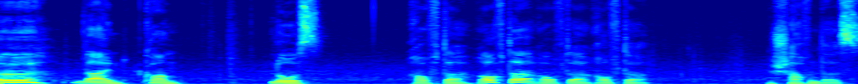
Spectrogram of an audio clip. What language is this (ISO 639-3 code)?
deu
